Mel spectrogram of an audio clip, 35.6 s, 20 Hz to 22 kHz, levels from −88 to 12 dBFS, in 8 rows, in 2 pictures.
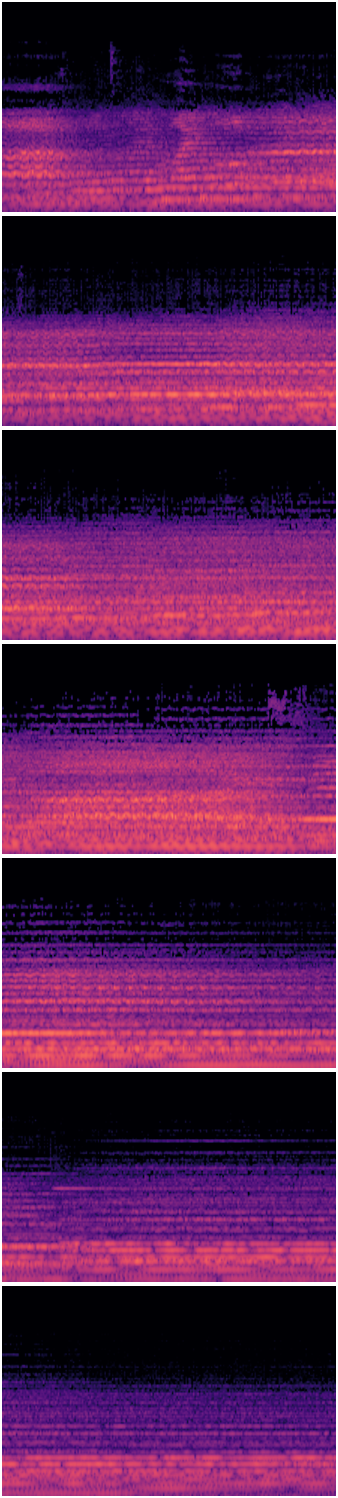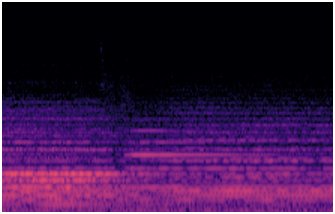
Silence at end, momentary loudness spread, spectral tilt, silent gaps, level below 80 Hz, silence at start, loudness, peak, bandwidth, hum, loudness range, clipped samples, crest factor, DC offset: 0 s; 13 LU; -6.5 dB/octave; none; -42 dBFS; 0 s; -24 LUFS; -6 dBFS; 10.5 kHz; none; 11 LU; under 0.1%; 18 dB; under 0.1%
